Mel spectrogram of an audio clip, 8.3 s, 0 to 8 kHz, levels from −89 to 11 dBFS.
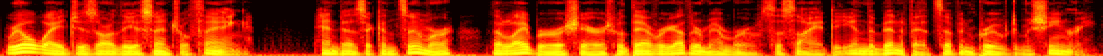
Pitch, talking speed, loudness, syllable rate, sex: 85 Hz, 180 wpm, -17 LUFS, 6.3 syllables/s, male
